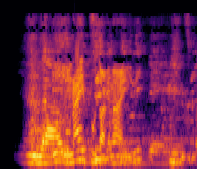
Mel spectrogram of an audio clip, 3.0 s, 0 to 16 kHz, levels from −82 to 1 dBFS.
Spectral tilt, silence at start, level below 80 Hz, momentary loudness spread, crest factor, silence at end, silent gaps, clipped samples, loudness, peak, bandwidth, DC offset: -5 dB/octave; 0.4 s; -48 dBFS; 14 LU; 14 dB; 0 s; none; under 0.1%; -13 LUFS; 0 dBFS; 11.5 kHz; under 0.1%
